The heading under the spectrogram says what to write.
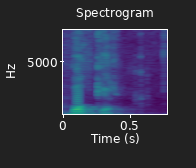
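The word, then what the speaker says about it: Boker (בוקר): Ahora vamos con la mañana, Boker. La mañana, Boker. Y está, está, está, se escribe así, Boker, con la letra Bet, Kuf y Reish.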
